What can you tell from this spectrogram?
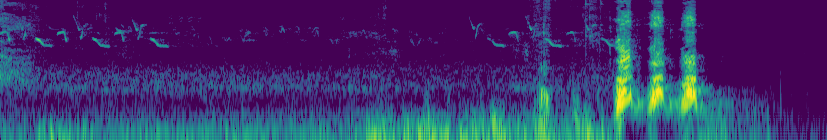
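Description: A dog barks three times in quick succession about two-thirds of the way through, over a low wind rumble on the microphone. Faint high chirps come and go before the barks.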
